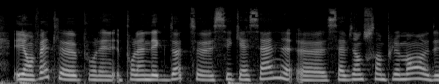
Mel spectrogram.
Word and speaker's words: Se Casan: Alors déjà, Sekassan, déjà tu le prononces très bien parce que des fois j'entends Sekazan ou on ne sait pas toujours le prononcer.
